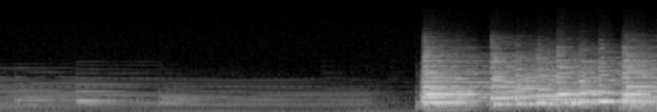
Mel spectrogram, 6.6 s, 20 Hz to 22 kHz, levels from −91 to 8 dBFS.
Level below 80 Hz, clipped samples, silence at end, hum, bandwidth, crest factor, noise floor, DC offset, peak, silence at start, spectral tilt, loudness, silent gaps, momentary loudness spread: -54 dBFS; under 0.1%; 0 s; 50 Hz at -60 dBFS; 7.2 kHz; 16 dB; -53 dBFS; under 0.1%; -2 dBFS; 0.2 s; -6.5 dB/octave; -16 LUFS; none; 21 LU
